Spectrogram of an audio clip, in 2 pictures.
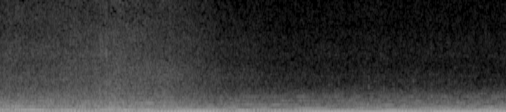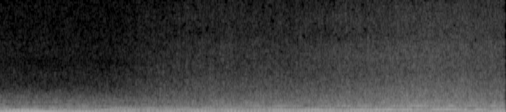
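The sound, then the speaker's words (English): Small ocean waves wash gently onto a shore in a soft, steady hiss, with a faint surge early on, under a sustained low droning tone. “You notice a small wave comes and partially washes away your name.”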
